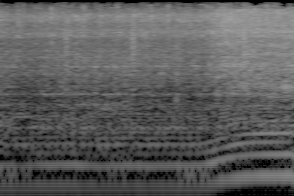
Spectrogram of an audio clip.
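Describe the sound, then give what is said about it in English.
A battered jeep's engine drives off along a bumpy jungle road, first a steady low rumble, then a rise in pitch as it revs toward the end. “As expected, it was a bumpy ride. The battered jeep bounced around the uneven road, jumping over huge roots and swerving out of the way of a family of jaguars.”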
